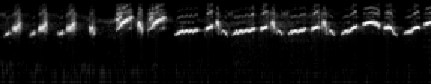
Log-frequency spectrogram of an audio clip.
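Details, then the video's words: Grey-cheeked bulbul singing in the hand, used to train other songbirds: a rapid run of clear rising whistles, then sliding, looping whistled phrases repeated almost without pause, loud and lively throughout. "BURUNG WAMBI GACOR DI TANGAN"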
